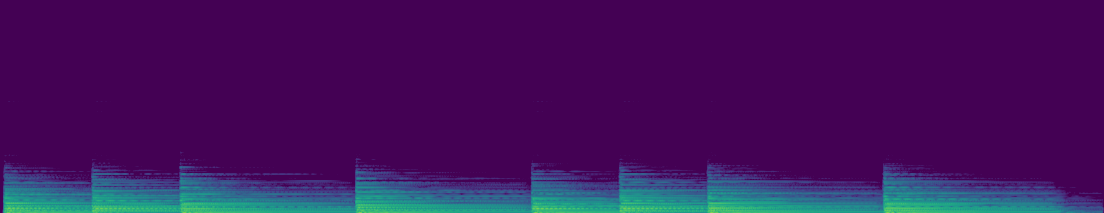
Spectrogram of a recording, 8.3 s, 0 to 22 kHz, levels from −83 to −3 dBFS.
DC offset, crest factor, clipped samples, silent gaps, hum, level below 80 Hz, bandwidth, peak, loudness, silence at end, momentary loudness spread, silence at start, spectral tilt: under 0.1%; 16 dB; under 0.1%; none; none; -46 dBFS; 5 kHz; -10 dBFS; -28 LUFS; 0.2 s; 11 LU; 0 s; -10.5 dB/octave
